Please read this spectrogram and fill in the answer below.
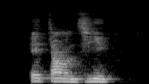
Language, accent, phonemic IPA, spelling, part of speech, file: French, Canada, /e.tɑ̃.dje/, étendiez, verb, LL-Q150 (fra)-étendiez.wav
- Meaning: inflection of étendre: 1. second-person plural imperfect indicative 2. second-person plural present subjunctive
